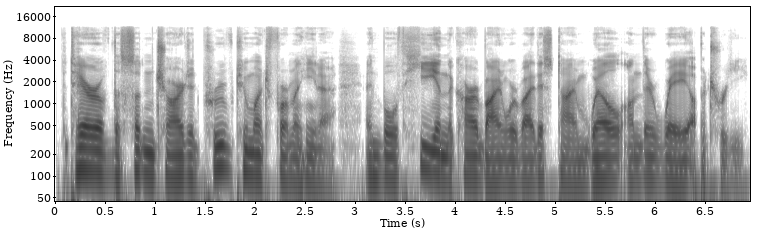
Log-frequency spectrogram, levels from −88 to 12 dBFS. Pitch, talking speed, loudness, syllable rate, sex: 90 Hz, 250 wpm, -20 LUFS, 5.9 syllables/s, male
